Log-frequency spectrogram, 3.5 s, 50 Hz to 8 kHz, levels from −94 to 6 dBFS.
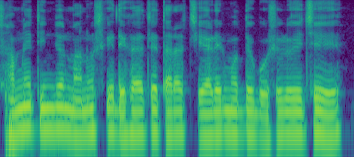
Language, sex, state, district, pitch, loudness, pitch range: Bengali, male, West Bengal, Alipurduar, 110 Hz, -15 LUFS, 105-115 Hz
